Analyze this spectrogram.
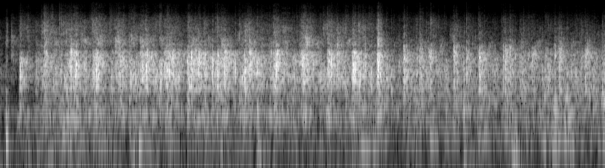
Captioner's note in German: Anhaltender Beifall bei der SPD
